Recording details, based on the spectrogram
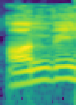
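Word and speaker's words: ennui: आनुई number 24 पे इसकी pronunciation थोड़ी डिफरेंट है. तो इसकी प्रोनाउंसिएशन आनवी है, तो ये प्रोनाउंसिएशन थोड़ी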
